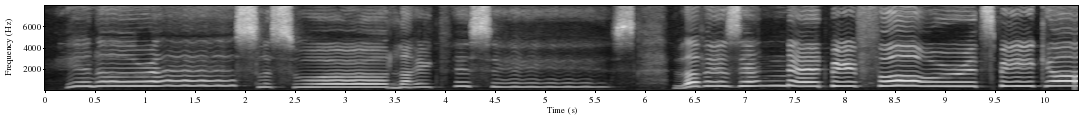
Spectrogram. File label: sibilance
